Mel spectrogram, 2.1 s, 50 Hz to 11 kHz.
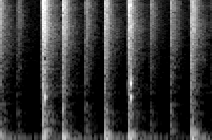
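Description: Meinl Artisan Cantina Line cajon played with bare hands in a samba rock groove at 70 BPM, mixing deep bass tones with sharp slaps near the top edge at about four strokes a second. A metronome click marks each beat.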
